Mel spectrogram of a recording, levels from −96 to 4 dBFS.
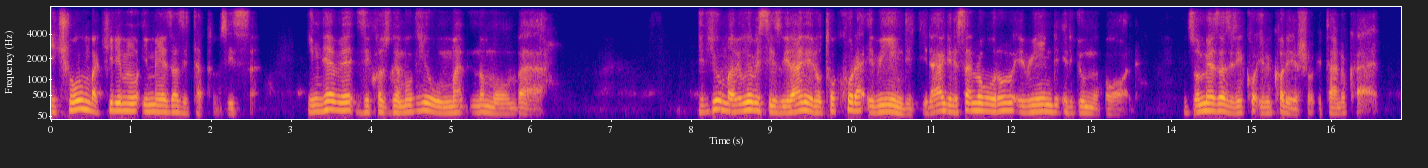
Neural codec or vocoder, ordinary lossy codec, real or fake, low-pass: codec, 16 kHz, 1.1 kbps, Voila-Tokenizer; Opus, 16 kbps; fake; 7.2 kHz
